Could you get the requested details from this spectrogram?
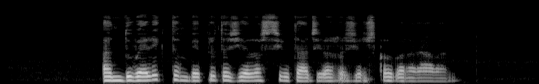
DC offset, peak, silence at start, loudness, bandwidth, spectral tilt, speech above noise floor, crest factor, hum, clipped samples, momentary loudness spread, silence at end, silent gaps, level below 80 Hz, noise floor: under 0.1%; -2 dBFS; 1.05 s; -21 LUFS; 11 kHz; -7 dB/octave; 48 dB; 20 dB; none; under 0.1%; 11 LU; 0.85 s; none; -68 dBFS; -69 dBFS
